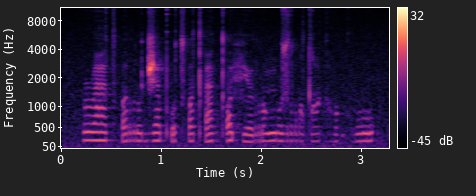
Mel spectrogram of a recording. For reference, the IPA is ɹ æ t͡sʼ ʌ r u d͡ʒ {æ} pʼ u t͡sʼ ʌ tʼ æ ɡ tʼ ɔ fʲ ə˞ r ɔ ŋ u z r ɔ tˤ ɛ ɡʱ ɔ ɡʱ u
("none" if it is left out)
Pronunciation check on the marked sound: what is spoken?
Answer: ɛ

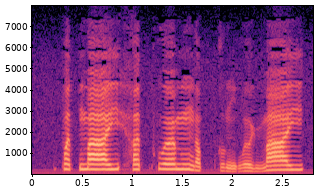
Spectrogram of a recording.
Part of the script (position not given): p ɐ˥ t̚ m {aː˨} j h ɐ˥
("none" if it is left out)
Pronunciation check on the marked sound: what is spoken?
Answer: aː˥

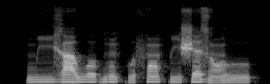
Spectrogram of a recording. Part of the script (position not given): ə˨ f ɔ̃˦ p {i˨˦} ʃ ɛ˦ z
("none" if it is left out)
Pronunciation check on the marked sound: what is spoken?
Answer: i˨˦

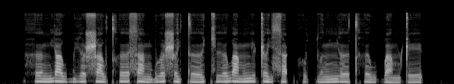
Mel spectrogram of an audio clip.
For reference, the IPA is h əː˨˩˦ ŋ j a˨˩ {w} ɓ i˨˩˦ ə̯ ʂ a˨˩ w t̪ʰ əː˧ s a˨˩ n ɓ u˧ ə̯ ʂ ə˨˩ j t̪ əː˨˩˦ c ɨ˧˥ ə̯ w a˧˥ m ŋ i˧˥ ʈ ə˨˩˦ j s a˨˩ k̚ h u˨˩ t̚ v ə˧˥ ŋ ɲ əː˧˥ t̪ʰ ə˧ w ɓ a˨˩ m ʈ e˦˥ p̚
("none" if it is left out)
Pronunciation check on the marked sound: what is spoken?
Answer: w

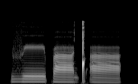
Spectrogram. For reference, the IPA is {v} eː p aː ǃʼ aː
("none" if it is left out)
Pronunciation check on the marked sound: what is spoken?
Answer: v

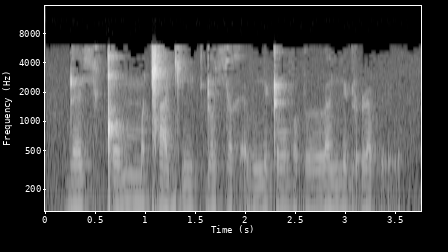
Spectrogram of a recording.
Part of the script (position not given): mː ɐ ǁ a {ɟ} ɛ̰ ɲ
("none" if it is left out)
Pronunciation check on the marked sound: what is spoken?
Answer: ɟ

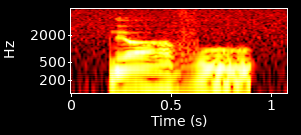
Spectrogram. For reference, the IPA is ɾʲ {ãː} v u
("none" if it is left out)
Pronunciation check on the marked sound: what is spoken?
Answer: ãː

